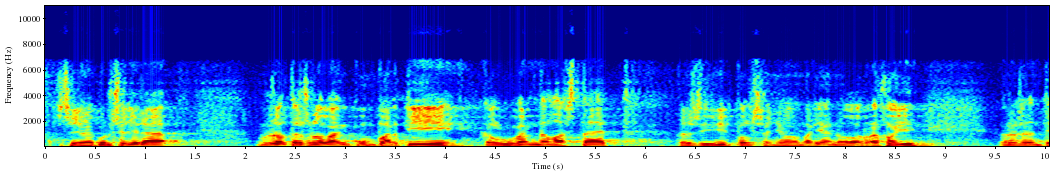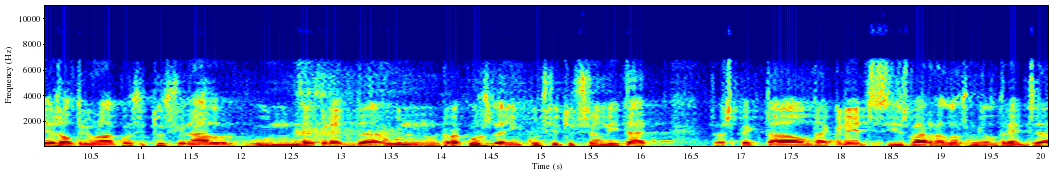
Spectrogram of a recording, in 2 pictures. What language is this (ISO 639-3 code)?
cat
